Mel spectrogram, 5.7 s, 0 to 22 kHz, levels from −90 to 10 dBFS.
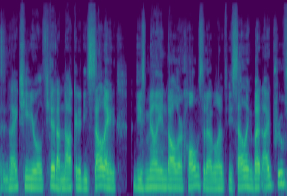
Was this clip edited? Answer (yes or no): no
